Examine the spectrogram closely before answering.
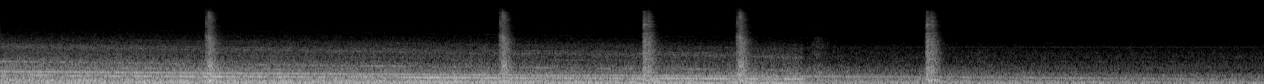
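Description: An electric train motor hums and whines, its pitch slowly falling as the train slows.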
